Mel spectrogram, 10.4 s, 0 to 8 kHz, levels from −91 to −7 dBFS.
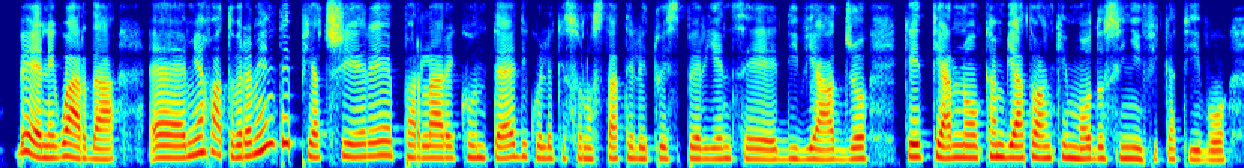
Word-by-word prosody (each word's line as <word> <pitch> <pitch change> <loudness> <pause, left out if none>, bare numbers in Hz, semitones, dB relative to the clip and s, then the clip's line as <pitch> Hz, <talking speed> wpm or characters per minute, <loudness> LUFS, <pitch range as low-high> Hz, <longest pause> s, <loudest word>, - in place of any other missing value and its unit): Bene, 210 -9 +4
guarda, 190 -5 +3 0.3
ehm, 200 +1 +2
mi 245 - +2
ha 290 - +4
fatto 260 -7 -2
veramente 355 - +3
piacere 225 - -1
parlare 200 -3 0
con 205 -1 -3
te 195 +1 +1
di 220 +1 -4
quelle 195 -2 -3
che 190 - -10
sono 185 +1 -4
state 190 +1 -3
le 185 -1 -2
tue 190 - -3
esperienze 180 -2 -2
di 180 +1 -4
viaggio, 170 +1 0 0.3
che 215 -1 +2
ti 220 - 0
hanno 200 0 +3
cambiato 210 -1 +2
anche 200 +1 +1
in - - +2
modo 185 0 +1
significativo. 170 -4 -3
195 Hz, 170 wpm, -22 LUFS, 185-215 Hz, 0.3 s, Bene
